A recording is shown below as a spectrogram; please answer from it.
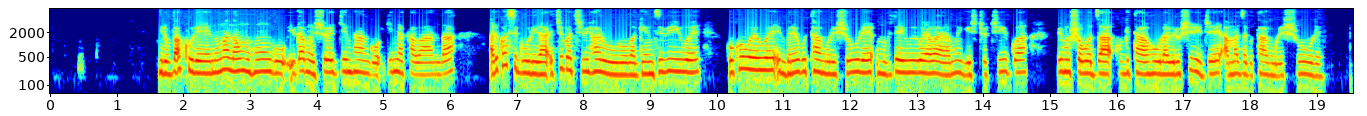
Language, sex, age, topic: Rundi, female, 36-49, education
